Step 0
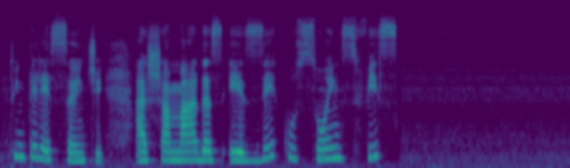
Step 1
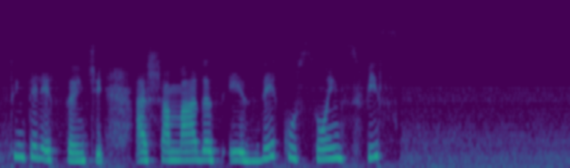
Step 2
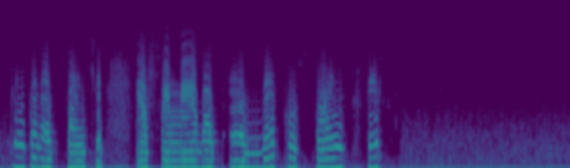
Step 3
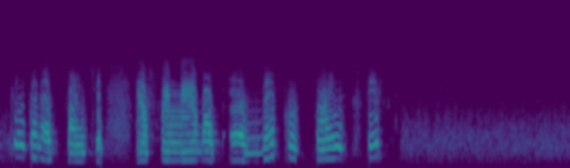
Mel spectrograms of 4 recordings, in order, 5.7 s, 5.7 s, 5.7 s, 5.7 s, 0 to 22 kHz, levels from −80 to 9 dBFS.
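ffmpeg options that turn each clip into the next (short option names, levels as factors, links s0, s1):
-af "lowpass=1400,areverse,acompressor=threshold=0.0112:ratio=6,areverse,volume=2.51"
-af "afftfilt=real='re*gte(hypot(re,im),0.00251)':imag='im*gte(hypot(re,im),0.00251)':win_size=1024:overlap=0.75,aeval=exprs='abs(val(0))':c=same,volume=1.19"
-af "highpass=540,lowpass=2000,volume=1.5"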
